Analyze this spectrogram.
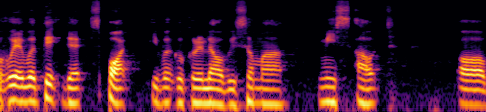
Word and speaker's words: Cucurella: The most recent to leave is how do you pronounce it? Cucurella. Cucurella. Cucurella. Cucurella.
